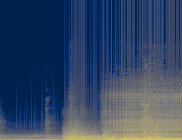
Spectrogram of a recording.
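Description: A heavy metal machine rumbles and whirs into motion.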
